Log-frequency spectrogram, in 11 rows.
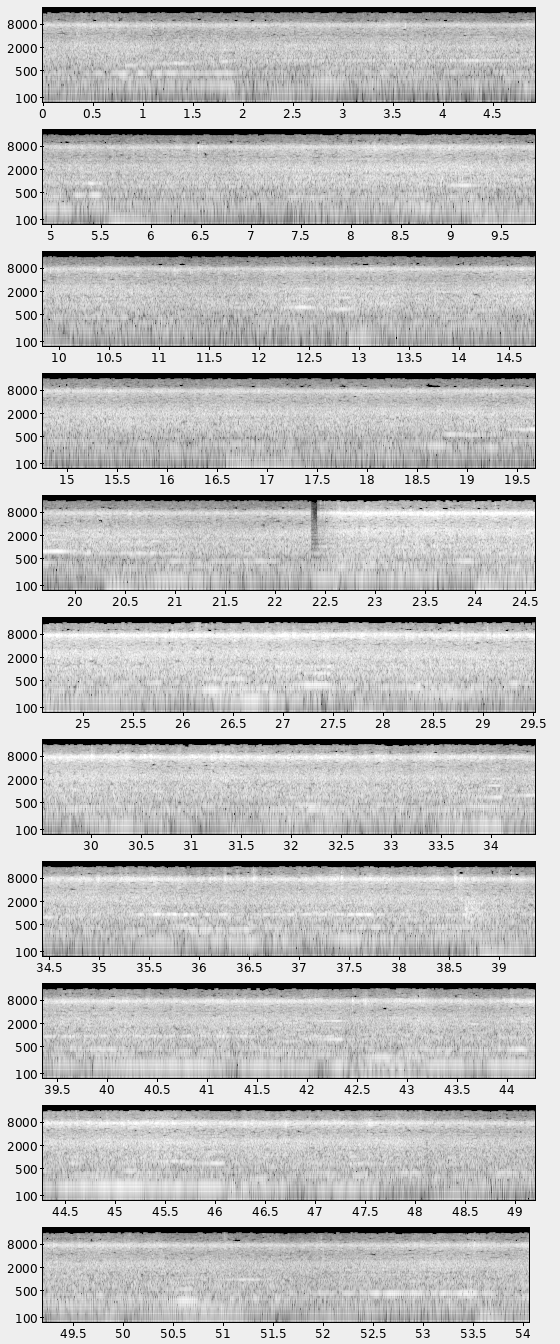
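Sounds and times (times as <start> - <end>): faint music: 0.0 - 54.0
heavy rain and hail: 0.0 - 54.0.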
